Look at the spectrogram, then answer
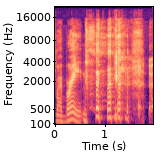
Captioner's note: laughter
